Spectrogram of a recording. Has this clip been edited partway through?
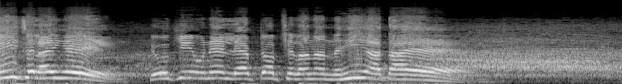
yes; 1 cut; at 1.3 s

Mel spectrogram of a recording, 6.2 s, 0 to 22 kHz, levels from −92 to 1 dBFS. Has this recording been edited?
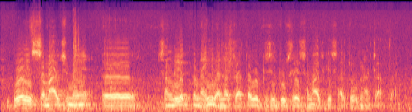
no; 0 cuts

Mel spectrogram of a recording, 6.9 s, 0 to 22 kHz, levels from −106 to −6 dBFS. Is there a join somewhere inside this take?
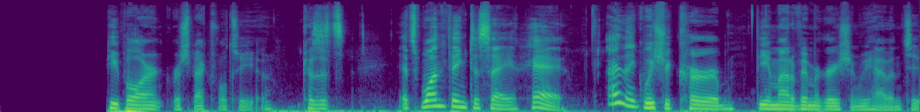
no; 0 cuts

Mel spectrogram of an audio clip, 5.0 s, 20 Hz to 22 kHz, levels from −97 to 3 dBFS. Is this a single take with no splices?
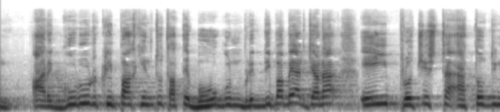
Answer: no; 1 cut; at 3.5 s

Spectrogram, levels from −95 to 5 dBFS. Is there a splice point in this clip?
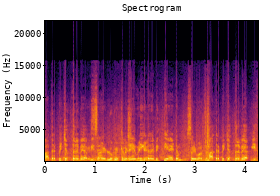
no; 0 cuts

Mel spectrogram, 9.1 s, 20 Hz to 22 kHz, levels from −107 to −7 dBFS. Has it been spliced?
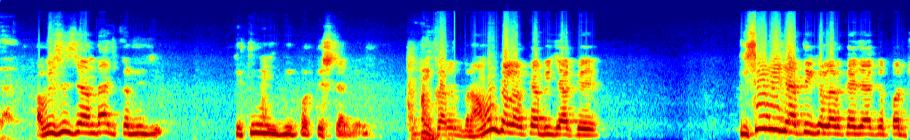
yes; 1 cut; at 4.5 s

